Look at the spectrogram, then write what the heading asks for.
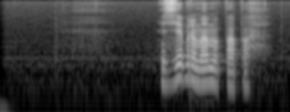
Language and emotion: Russian, neutral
